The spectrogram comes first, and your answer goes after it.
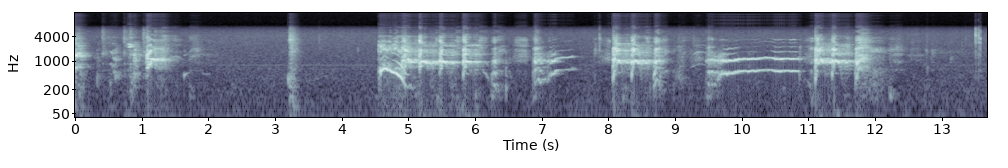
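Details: Pet dog indoors playing with a mirror and making funny noises: bursts of short yips and barks alternate with drawn-out, wavering whines that rise and fall, separated by brief quiet pauses.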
